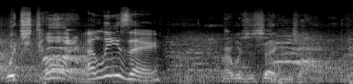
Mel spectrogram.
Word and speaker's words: Alize: Alize.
